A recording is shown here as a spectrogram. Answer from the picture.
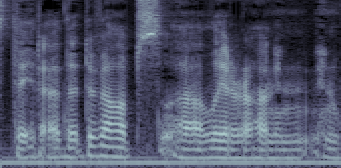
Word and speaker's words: theta: The next letter we have going in order is theta.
